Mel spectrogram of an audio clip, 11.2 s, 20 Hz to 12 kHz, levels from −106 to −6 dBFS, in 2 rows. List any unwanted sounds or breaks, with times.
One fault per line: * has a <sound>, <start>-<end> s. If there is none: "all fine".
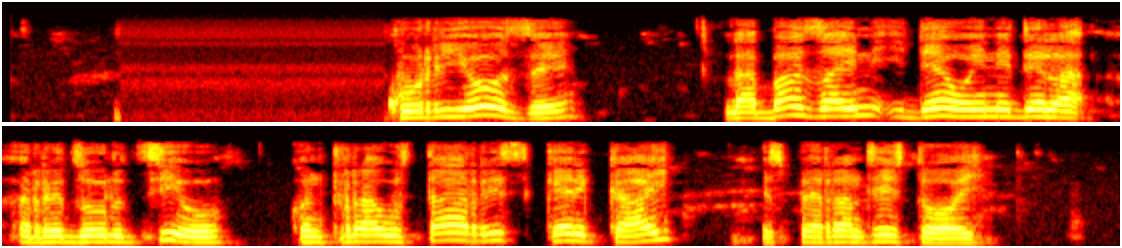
all fine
